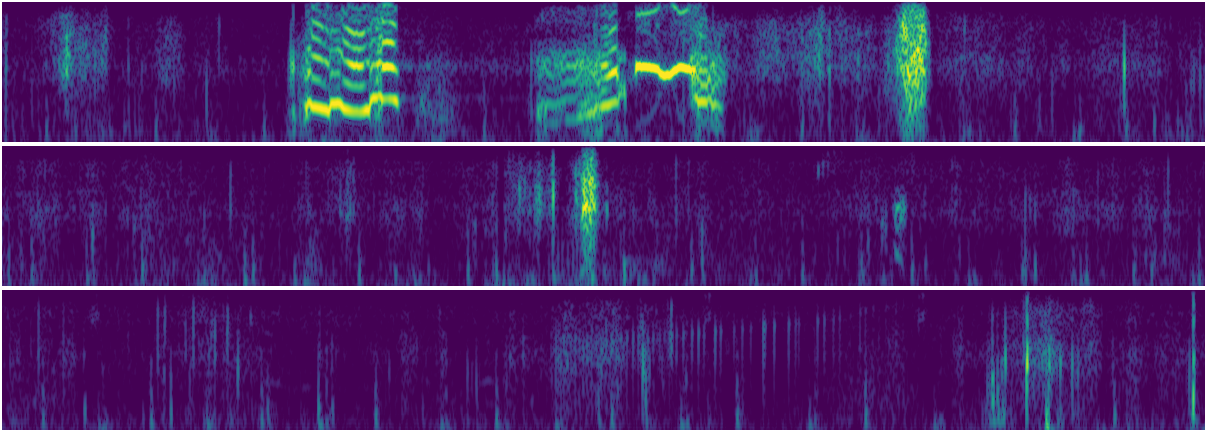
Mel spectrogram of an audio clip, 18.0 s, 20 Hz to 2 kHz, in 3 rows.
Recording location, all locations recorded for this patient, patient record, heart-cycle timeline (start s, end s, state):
pulmonary valve (PV)
pulmonary valve (PV)+tricuspid valve (TV)+mitral valve (MV)
#Age: Child
#Sex: Female
#Height: 109.0 cm
#Weight: 22.5 kg
#Pregnancy status: False
#Murmur: Unknown
#Murmur locations: nan
#Most audible location: nan
#Systolic murmur timing: nan
#Systolic murmur shape: nan
#Systolic murmur grading: nan
#Systolic murmur pitch: nan
#Systolic murmur quality: nan
#Diastolic murmur timing: nan
#Diastolic murmur shape: nan
#Diastolic murmur grading: nan
#Diastolic murmur pitch: nan
#Diastolic murmur quality: nan
#Outcome: Abnormal
#Campaign: 2015 screening campaign
0.00	6.42	unannotated
6.42	6.58	S1
6.58	6.70	systole
6.70	6.80	S2
6.80	7.00	diastole
7.00	7.12	S1
7.12	7.20	systole
7.20	7.34	S2
7.34	7.49	diastole
7.49	7.66	S1
7.66	7.78	systole
7.78	7.88	S2
7.88	8.04	diastole
8.04	8.18	S1
8.18	8.32	systole
8.32	8.42	S2
8.42	9.71	unannotated
9.71	9.86	S1
9.86	9.99	systole
9.99	10.10	S2
10.10	10.28	diastole
10.28	10.41	S1
10.41	10.52	systole
10.52	10.64	S2
10.64	10.82	diastole
10.82	10.96	S1
10.96	11.10	systole
11.10	11.22	S2
11.22	11.38	diastole
11.38	11.52	S1
11.52	11.64	systole
11.64	11.74	S2
11.74	11.94	diastole
11.94	12.08	S1
12.08	12.19	systole
12.19	12.32	S2
12.32	12.48	diastole
12.48	12.62	S1
12.62	12.72	systole
12.72	12.86	S2
12.86	13.01	diastole
13.01	13.14	S1
13.14	13.26	systole
13.26	13.40	S2
13.40	13.56	diastole
13.56	13.72	S1
13.72	13.84	systole
13.84	13.98	S2
13.98	14.18	diastole
14.18	14.31	S1
14.31	18.05	unannotated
